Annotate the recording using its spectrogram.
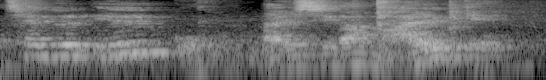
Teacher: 자, 우리 앞 글자에요, 리을 기역 받침이 있고요. 뒷 글자에 기역이 시작하잖아요. 자, 그러면 요 앞 글자에 있는 리을 기역이 어떻게 발음되느냐라고 하면은 리을로 발음됩니다.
